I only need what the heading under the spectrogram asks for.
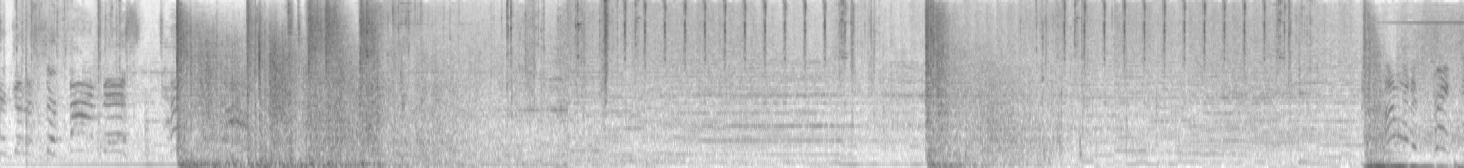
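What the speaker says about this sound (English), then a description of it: "I'm gonna strafe these motherfuckers." Video game gunfire strafes targets, loud bursts of shots and explosive booms at the start, middle and end, with someone talking over the action.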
